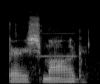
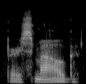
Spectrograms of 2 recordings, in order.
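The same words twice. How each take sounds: First: "Schmaug" begun with a hushing sh; name with sh. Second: "Smaug" begun with s, no sh; name with plain s. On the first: Trying to recall Barry's surname, "Schmaug" said with sh. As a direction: say "Schmaug" with a sh sound at the start. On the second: Trying to recall Barry's surname, "Smaug" said with plain s. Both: Real, not acted.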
